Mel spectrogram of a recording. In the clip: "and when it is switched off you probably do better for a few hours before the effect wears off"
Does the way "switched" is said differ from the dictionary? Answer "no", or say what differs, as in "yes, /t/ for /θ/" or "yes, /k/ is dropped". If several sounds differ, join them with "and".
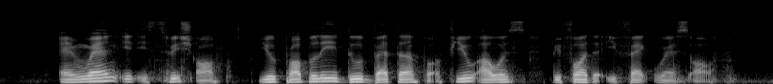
yes, /t/ is dropped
